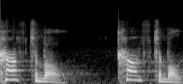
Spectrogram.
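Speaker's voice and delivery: stress on the syllable COM in comfortable. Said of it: "at the beginning again".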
